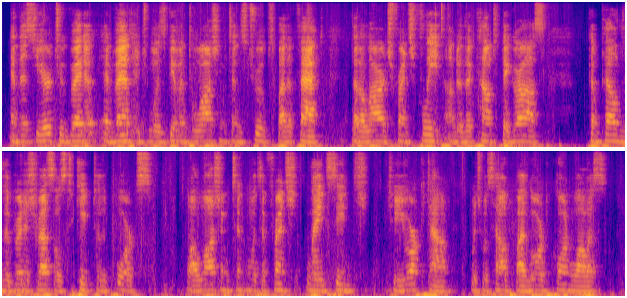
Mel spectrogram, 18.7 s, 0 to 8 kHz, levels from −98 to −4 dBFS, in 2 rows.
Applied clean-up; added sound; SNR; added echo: neural separator model SepFormer DNS4.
